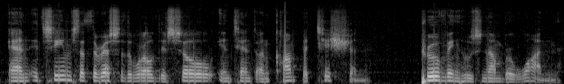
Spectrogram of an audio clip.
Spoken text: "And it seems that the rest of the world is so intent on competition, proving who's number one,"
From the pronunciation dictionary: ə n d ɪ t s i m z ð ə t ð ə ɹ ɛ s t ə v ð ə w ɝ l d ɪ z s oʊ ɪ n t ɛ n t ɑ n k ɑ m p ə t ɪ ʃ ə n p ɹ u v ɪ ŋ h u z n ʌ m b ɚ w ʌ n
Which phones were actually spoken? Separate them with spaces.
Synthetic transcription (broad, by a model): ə n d ɪ t s i m z ð ə t ð ə ɹ ɛ s t ə v ð ə w ɝ l d ɪ z s oʊ ɪ n t ɛ n t n k ɑ m p ə t ɪ ʃ ə n p ɹ u v ɪ ŋ h u z n ʌ m b ɚ w ʌ n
